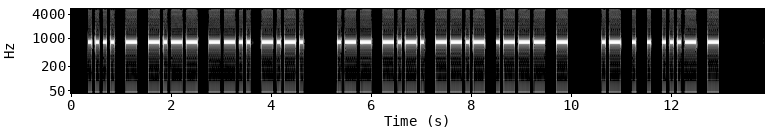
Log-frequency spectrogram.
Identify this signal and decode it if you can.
Morse code, heard as a keyed tone, about 16 wpm, 800 Hz. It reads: HTYZC WCQJT AEEVT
